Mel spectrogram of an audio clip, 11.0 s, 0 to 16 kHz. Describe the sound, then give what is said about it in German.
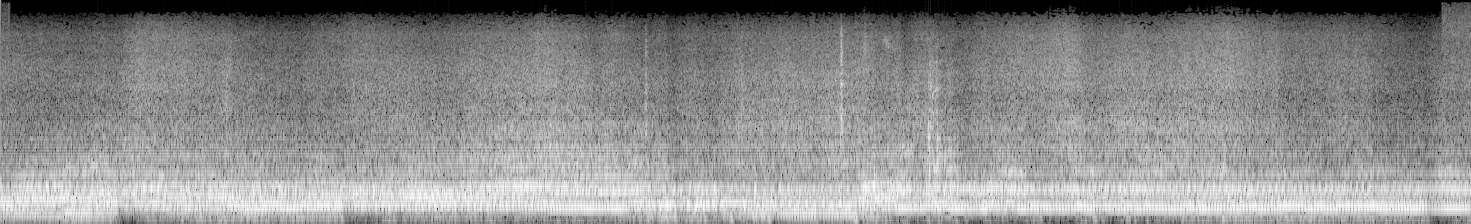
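A vehicle drives through open countryside at about 30 km/h, its engine giving a continuous, loud, low drone with a dense hum that holds steady throughout, shifting slightly in tone partway through. “damit man mal dieses Geräusch auch genießen kann, durch die Natur zu fahren. Wir fahren wohlgemerkt bei der Lautstärke erstmal so 30 Stundenkilometer”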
